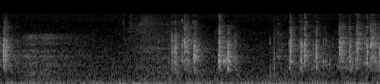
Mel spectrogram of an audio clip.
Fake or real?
real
